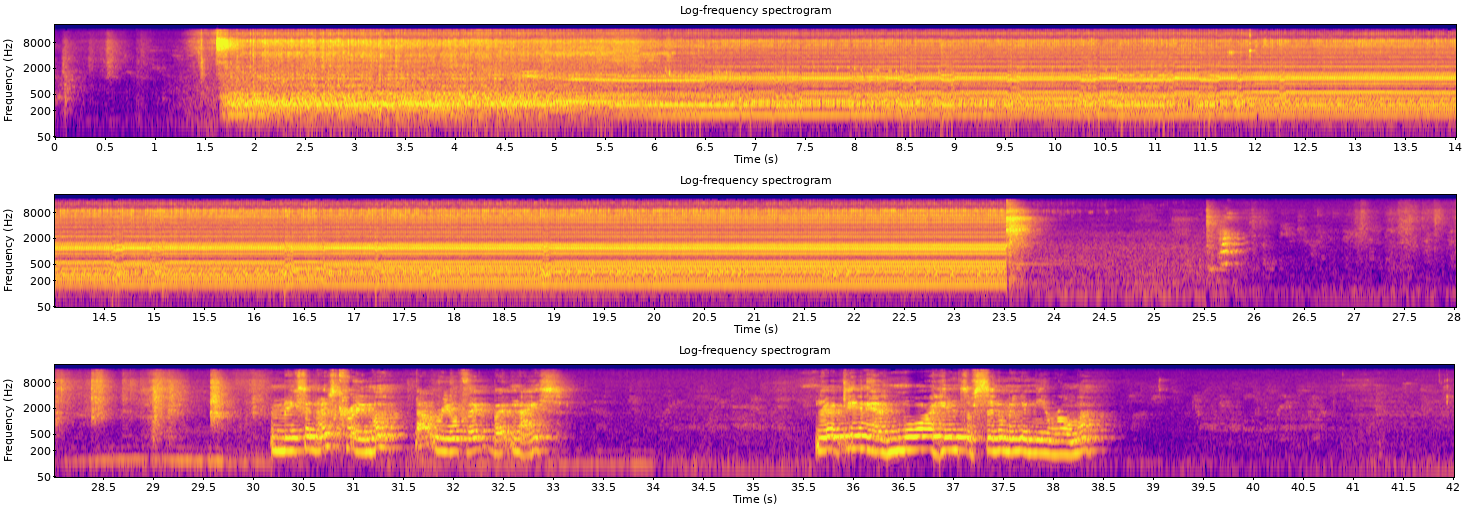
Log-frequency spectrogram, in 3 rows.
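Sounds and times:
espresso machine pump buzzing: 1.4s - 25.9s.

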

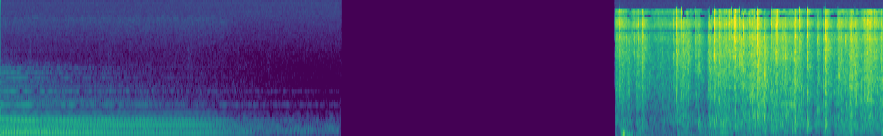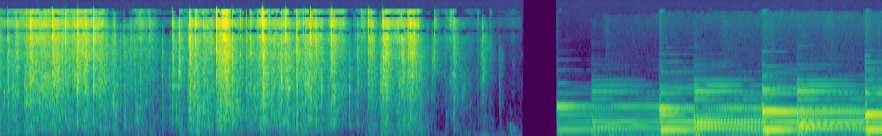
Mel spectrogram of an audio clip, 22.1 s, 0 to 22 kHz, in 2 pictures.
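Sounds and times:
paper bag rustling and crinkling: 7.7s - 17.6s.

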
